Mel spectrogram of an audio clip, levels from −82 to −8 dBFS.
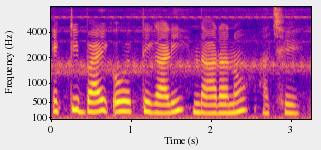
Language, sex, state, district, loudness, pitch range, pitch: Bengali, female, West Bengal, Alipurduar, -13 LUFS, 220-265 Hz, 255 Hz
